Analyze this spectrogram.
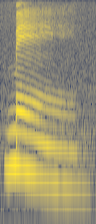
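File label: "meng4", Cantonese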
